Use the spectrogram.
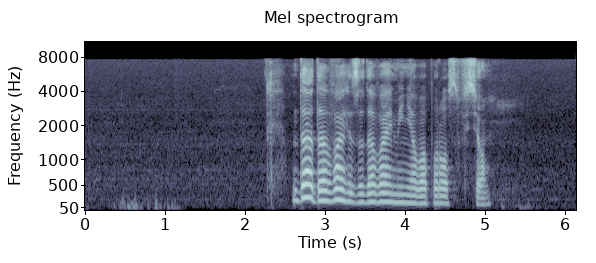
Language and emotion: Russian, neutral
